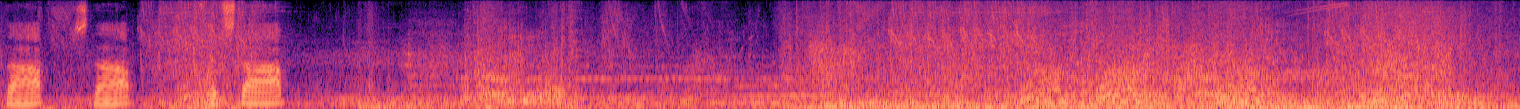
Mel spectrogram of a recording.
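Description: A plasma gun fires in crackling bursts.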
